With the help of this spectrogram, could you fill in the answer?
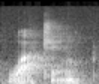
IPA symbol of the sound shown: ŋ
